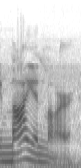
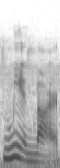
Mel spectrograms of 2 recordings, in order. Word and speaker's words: Myanmar: I used to call the name of their country Myanmar. And now I know it's Myanmar because I'm speaking with them and I'm learning.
